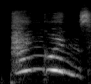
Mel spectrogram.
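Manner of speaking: very high, loud squeak. Acted. Penguin spotting other penguins, squeaking high and loud. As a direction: squeak it out with joy. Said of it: "he squeaked".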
